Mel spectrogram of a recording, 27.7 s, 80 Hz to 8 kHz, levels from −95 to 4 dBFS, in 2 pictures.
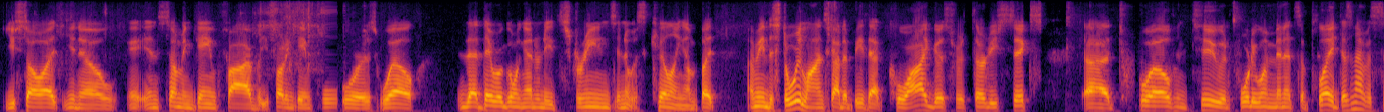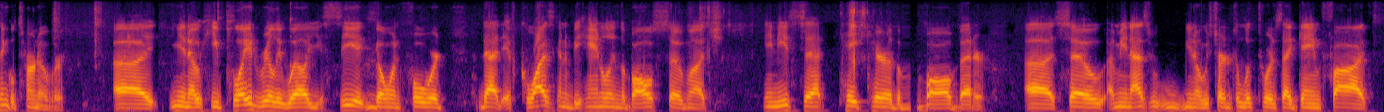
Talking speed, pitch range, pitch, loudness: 230 wpm, 105-115 Hz, 110 Hz, -20 LUFS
